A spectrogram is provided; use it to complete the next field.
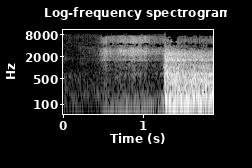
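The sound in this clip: A rifle shot rings out at a charging rhino as one sudden, heavy blast. It follows a swelling rumble and gives way to a loud, sustained roar that carries on to the end.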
